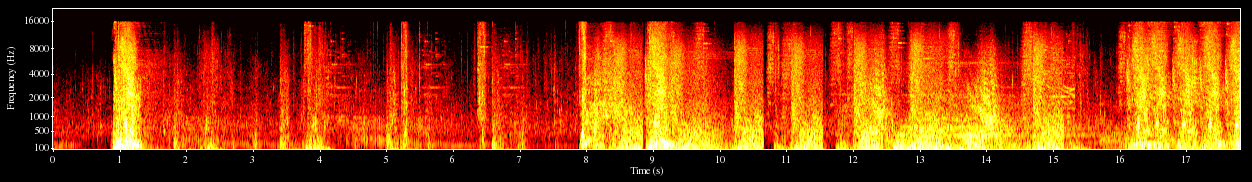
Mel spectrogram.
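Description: Magic spells burst with loud whooshing blasts.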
